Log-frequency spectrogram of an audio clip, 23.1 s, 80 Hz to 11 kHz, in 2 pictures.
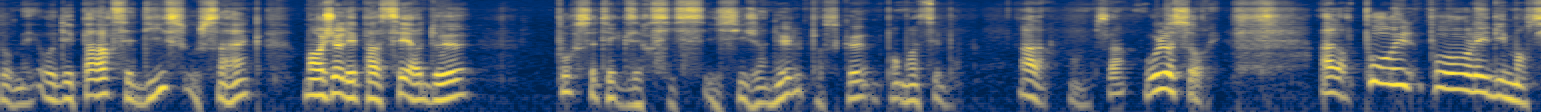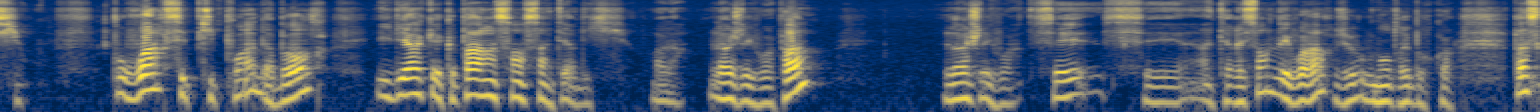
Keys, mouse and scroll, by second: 5.7 click, 7.3-7.7 scroll down 2, 10.3-10.8 scroll down 1, 11.1-12.0 right drag, 12.1 scroll down 1, 16.0 click, 18.1 click, 19.9-20.3 scroll up 2, 20.8 scroll up 2, 22.0-23.1 scroll down 2.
